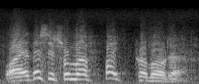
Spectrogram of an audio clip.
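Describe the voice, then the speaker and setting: An actor playing a male police detective in a 1930s radio drama, with a quick, commanding manner. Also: sits high, big pitch swings, a little hiss or hum, poor audio.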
